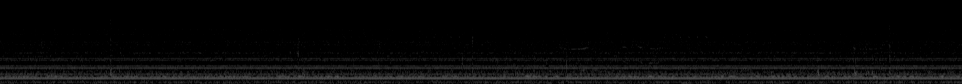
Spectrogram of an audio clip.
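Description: Steady electrical hum made of several unchanging tones over a constant background hiss.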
